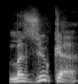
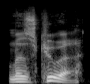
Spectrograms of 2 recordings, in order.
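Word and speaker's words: Mazzccua: we've got wow Micah Mazuka some people might say maua it's mzuka I just pronounce it how it's spelled I do a bad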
